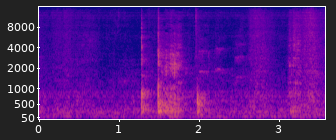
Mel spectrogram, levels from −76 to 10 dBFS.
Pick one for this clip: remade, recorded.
remade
